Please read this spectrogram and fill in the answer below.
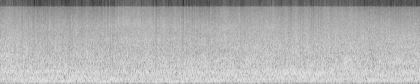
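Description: Several winged micro sprint car engines racing on a dirt oval, running loud and steady as the cars pass close by one after another.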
